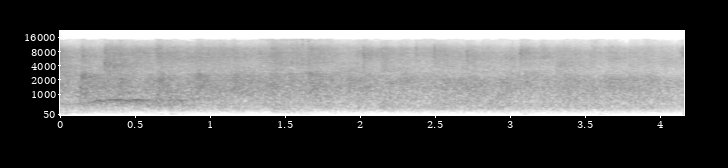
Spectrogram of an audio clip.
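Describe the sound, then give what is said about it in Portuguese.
An audience applauding Jesus, a dense wash of many hands clapping at an even, sustained level for several seconds, with no speech over it. “Vamos aplaudir Jesus bem alto, gente?”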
